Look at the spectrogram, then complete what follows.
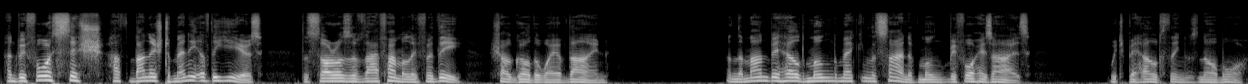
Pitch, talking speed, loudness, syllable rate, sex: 125 Hz, 190 wpm, -19 LUFS, 5.6 syllables/s, male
